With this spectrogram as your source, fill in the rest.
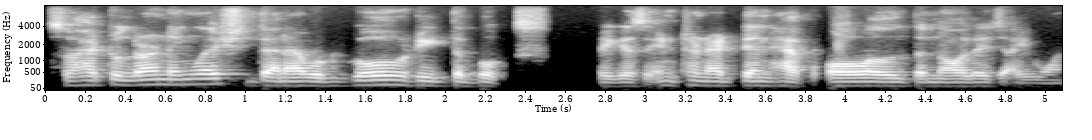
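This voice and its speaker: A man's dark, mellow tone at medium pitch, fairly quick in pace, with a non-native accent. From Pakistan. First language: not English. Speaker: software developer. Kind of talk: talk to youth. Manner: halting.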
